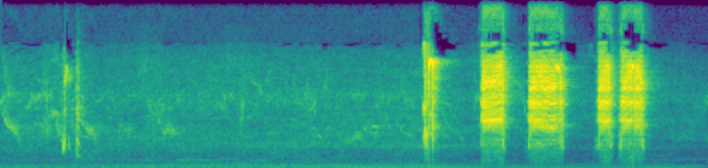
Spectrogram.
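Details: ['Black francolin (kala teetar) calling over soft background chirps: one sharp rasping note, then a rapid run of four harsh, buzzy, grating notes, the final two close together.']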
